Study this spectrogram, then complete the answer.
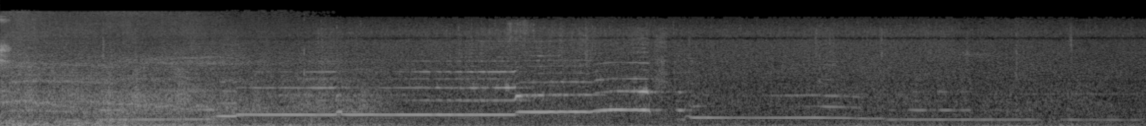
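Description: A bamboo flute plays a slow, gentle melody of long held notes.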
